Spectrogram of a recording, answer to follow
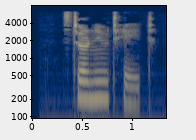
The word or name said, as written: sternutate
